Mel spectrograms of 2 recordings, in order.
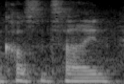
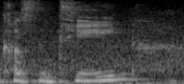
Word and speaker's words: Constantine: DC Comic is hellblazer John Constantine or Constantine as the Americans say um dead in America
